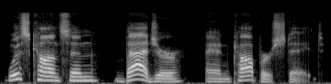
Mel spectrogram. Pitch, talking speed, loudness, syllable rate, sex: 160 Hz, 90 wpm, -18 LUFS, 3.4 syllables/s, male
